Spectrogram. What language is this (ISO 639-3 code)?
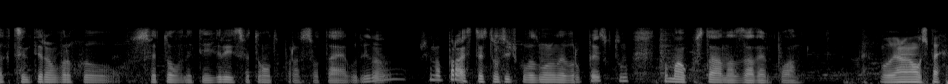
bul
